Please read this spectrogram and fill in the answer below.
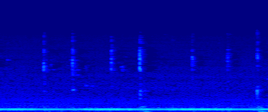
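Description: Near silence: faint ticking, about two clicks a second, over a low steady hum.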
